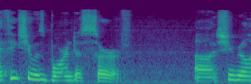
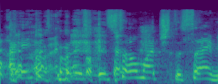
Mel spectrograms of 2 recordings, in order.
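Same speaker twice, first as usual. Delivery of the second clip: laughing; 6 semitones higher than usual. Real, not acted. Laughing at sarcastic Trump remark.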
